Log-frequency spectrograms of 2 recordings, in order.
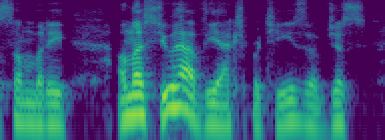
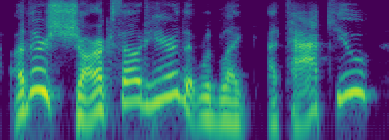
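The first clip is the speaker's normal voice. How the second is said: high, loud alarmed question; excited question; 9 semitones higher, 9 dB louder than usual. Retold or imitated. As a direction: ask it wide-eyed and loud. Retelling asking rangers about sharks.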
